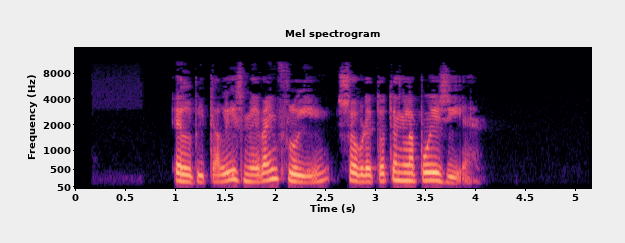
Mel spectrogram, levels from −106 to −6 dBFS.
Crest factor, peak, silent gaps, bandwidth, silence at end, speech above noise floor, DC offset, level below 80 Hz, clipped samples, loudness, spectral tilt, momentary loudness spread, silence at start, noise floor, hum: 18 dB; -10 dBFS; none; 10.5 kHz; 1.15 s; 62 dB; under 0.1%; -64 dBFS; under 0.1%; -26 LUFS; -6 dB/octave; 6 LU; 1 s; -87 dBFS; none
